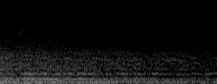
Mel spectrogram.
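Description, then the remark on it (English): A happy honeybee hive hums gently and steadily, a soft, low droning buzz of many bees that holds an even level throughout, with no voices. “Not the gentle humming. That's more of a happy sound, yes.”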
